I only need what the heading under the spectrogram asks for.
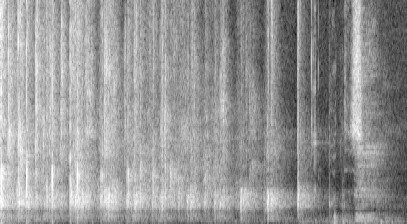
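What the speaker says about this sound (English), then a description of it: "So let's bring him up with a round of applause." An audience applauds to welcome a speaker onto the stage, with lively clapping close by that thins into scattered, uneven claps and fades out toward the end.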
